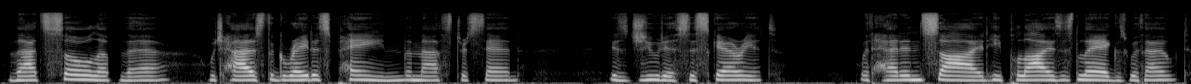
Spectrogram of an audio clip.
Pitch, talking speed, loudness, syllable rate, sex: 195 Hz, 115 wpm, -19 LUFS, 3.3 syllables/s, female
